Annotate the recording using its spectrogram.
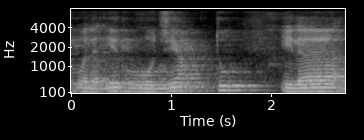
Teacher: واو لام جلدی سے پڑھیں گے، حمزہ یا کی شکل میں ہے، نون ساکن کی بعد را آنے کی وجہ سے ادغام ہو رہا ہے، ادغام کامل ہے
